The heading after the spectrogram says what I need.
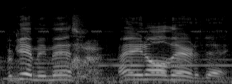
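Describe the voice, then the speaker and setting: Gravelly, weary American outlaw. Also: male voice, high-pitched, fairly quick. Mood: dry. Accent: rural American. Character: weary, cynical American outlaw turned bounty hunter. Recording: background music under the dialogue.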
